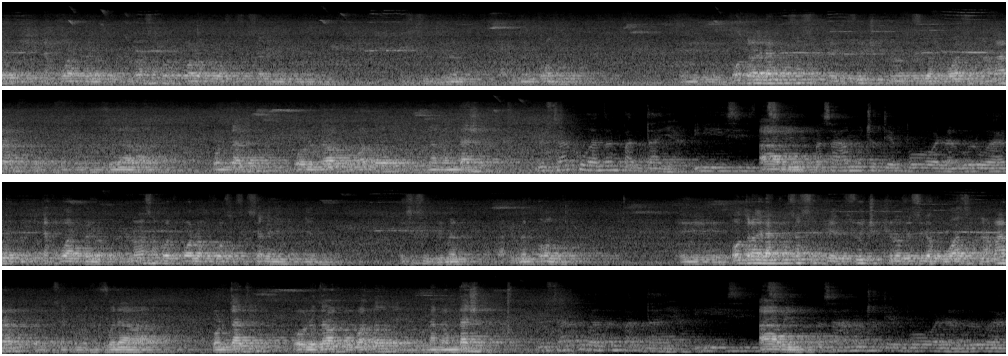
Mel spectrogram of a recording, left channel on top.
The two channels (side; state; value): left; noise; hum, 19 dB below the sound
